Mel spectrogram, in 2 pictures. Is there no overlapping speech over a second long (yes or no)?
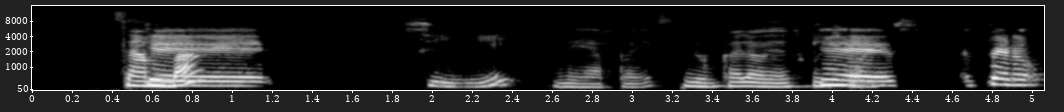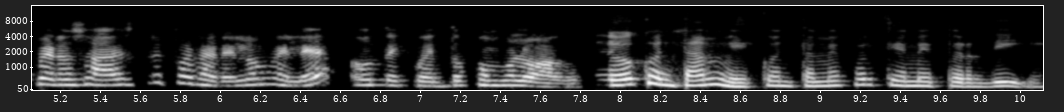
yes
